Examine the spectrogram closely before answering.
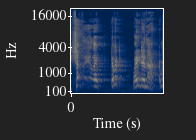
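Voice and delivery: high, sharp mock parental yell. A harsh parent yelling at the kids, a high mock yell. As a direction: bark it at the kids like a fed-up parent.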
